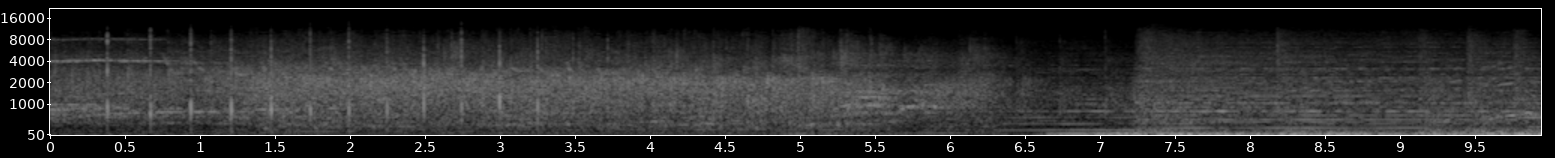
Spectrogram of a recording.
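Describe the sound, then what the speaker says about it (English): Warm audience applause for an award winner at a women in science awards ceremony, dense steady clapping throughout, with a music sting entering partway that continues under the applause. "a warm round of applause for Professor Brenda May Morrow from the University of Cape Town"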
